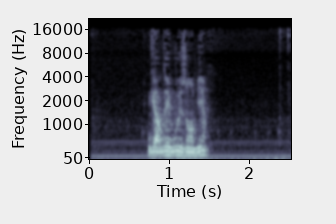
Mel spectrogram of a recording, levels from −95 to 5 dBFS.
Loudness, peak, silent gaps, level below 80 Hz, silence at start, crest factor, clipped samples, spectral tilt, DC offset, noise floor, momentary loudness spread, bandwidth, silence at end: -20 LUFS; -4 dBFS; none; -54 dBFS; 0.75 s; 18 dB; under 0.1%; -7.5 dB/octave; under 0.1%; -49 dBFS; 11 LU; 16.5 kHz; 1.05 s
